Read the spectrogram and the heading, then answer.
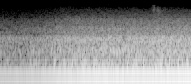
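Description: Steady road traffic on the Margit Bridge in the Hungarian capital rumbles with a deep, constant engine hum that swells slightly louder over a couple of seconds, as traffic slowly picks up. No voices.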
